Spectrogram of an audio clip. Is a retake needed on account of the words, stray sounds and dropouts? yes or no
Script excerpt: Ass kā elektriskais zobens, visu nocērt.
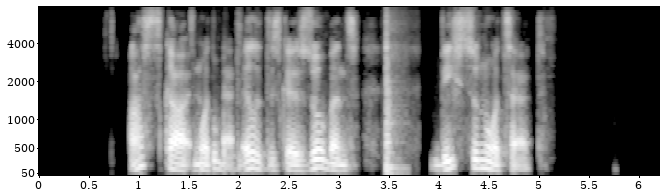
yes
